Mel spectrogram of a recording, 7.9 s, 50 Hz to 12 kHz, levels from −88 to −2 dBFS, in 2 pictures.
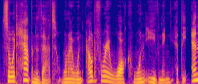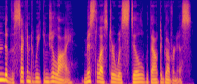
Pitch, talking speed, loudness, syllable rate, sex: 145 Hz, 220 wpm, -19 LUFS, 5.4 syllables/s, male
